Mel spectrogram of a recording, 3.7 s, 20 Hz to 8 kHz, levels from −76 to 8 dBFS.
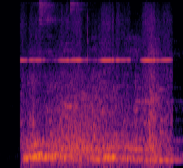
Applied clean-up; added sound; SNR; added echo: none; Train; 2 dB; reverberation time 2.1 s.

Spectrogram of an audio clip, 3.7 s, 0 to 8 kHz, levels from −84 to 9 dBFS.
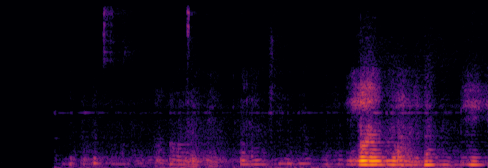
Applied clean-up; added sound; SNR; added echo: neural mask model DeepFilterNet 3.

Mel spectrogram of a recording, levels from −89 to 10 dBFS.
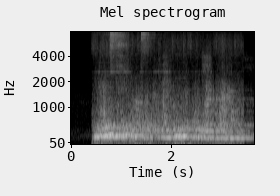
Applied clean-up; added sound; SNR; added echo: neural separator model SepFormer DNS4.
